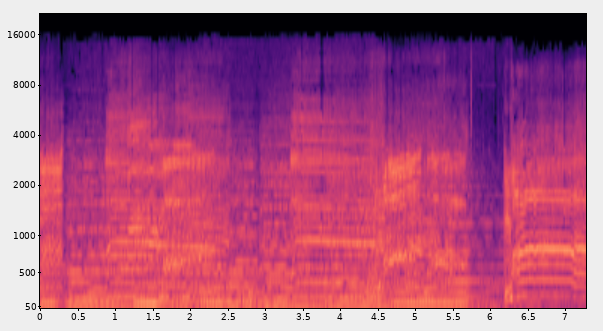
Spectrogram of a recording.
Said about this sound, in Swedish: kan vi få höra bräkande får och Rule Britannia? Tack!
